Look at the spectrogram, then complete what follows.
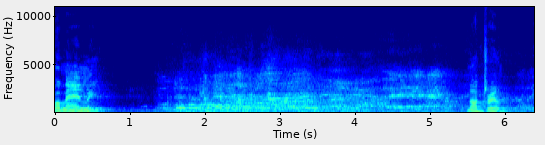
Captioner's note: laughs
